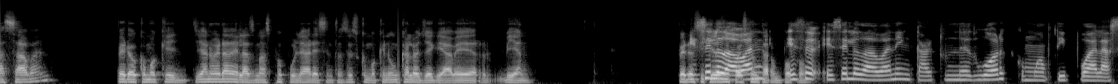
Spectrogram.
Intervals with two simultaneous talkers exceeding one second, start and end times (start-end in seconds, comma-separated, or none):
6.9-8.1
